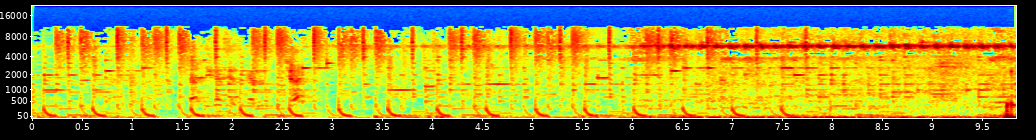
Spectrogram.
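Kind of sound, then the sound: insect, grasshopper chirping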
